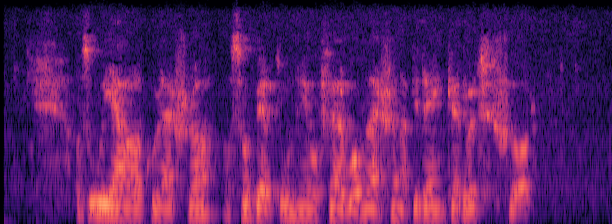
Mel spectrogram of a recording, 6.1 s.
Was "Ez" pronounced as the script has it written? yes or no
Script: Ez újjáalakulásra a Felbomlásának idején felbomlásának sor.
no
